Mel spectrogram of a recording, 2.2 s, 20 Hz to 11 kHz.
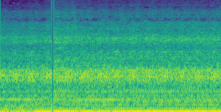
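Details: White 4-180 tractor diesel running after a rear transmission lube pump repair; the transmission pressure light goes out once started and the clutch is let off. Deep, steady rumble with no knocks or grinding, just one brief click; running normally.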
